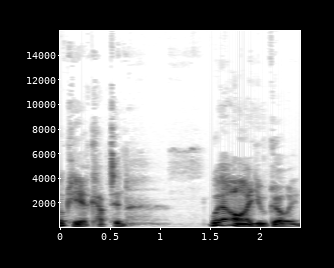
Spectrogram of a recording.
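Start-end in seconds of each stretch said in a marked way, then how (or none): none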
